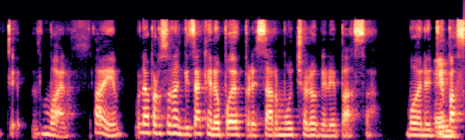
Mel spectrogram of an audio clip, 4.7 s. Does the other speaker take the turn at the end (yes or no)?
yes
